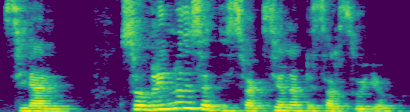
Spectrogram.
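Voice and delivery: ordinary talk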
